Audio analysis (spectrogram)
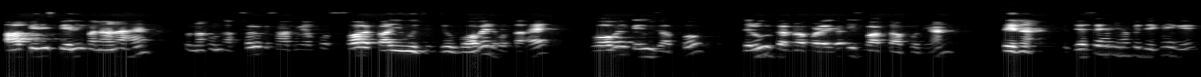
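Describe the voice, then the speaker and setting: A man's voice: a little high, moderate pace, phone-quality sound. A man teaching a beginner English lesson, patiently repeating each point and calling his students dear children. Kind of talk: classroom lesson explaining spelling.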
